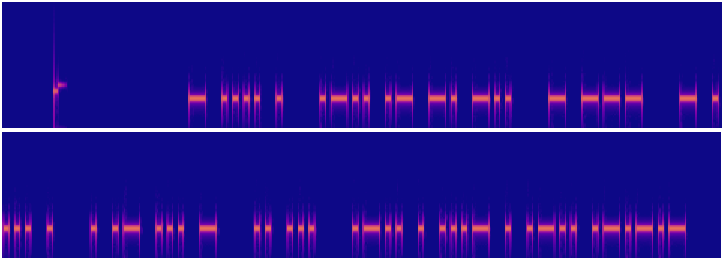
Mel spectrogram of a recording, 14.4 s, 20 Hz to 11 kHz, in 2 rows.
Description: Morse code, heard as a keyed tone, about 22 wpm, 700 Hz. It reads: THE LAND TO THE EAST IS LEVEL.
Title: Sentences from Top 1000 Words - Review Part 4 - 22wpm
